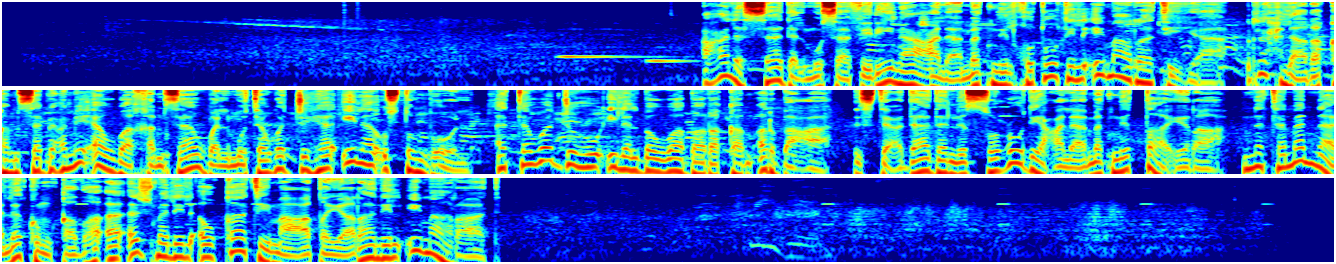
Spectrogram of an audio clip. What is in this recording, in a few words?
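airport announcement sample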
